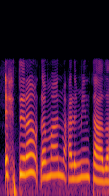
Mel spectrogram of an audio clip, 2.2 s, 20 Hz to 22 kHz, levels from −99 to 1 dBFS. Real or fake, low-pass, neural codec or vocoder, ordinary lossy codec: real; 7.2 kHz; none; MP3, 96 kbps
